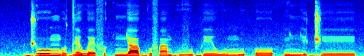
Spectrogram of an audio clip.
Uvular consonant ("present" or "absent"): absent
